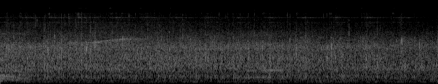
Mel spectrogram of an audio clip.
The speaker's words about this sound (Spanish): Se está dando un aplauso, no te está saliendo.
